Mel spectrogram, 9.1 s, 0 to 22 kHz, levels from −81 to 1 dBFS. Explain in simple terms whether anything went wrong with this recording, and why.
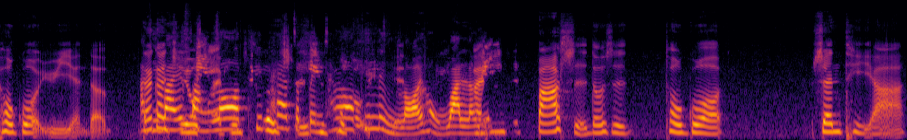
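The speech keeps dipping and going muffled at 1.76 to 1.81, 2.07 to 2.99, 3.16 to 4.3 and 4.72 to 5.21 s, likely speech suppressed in double talk, where both sides talked at once.

There's also a repeat of the speech about 314 ms late at 1.84 to 2.2, 3.04 to 3.65 and 4.82 to 4.94 s, likely echo leak from a loudspeaker.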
